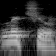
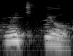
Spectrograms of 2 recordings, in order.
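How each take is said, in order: First: The t and y merge into a ch sound. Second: The t and y are pronounced separately. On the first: The speaker calls it right. "Ta and y together makes cha" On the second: The speaker calls it wrong. "not meet you"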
